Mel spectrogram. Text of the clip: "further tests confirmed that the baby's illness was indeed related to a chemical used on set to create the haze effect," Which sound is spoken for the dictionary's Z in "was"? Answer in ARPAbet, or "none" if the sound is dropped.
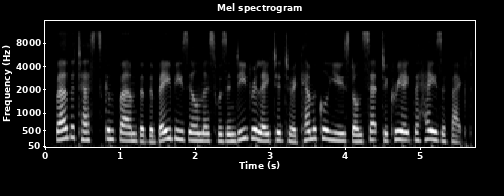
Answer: Z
